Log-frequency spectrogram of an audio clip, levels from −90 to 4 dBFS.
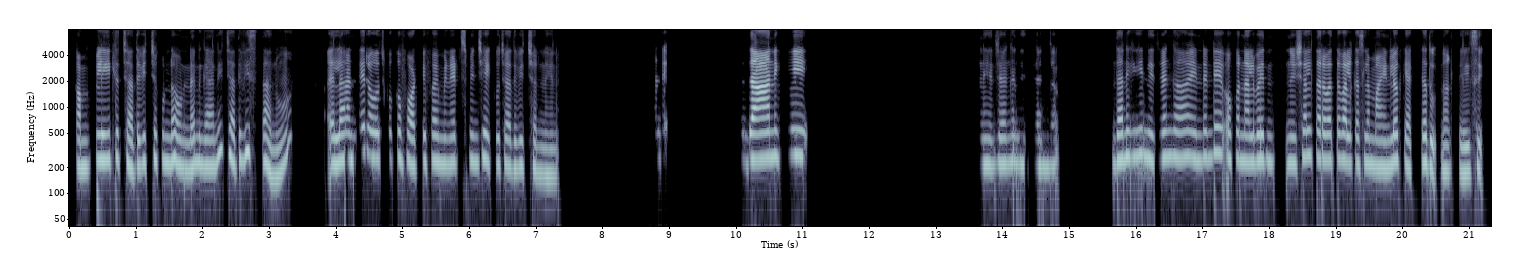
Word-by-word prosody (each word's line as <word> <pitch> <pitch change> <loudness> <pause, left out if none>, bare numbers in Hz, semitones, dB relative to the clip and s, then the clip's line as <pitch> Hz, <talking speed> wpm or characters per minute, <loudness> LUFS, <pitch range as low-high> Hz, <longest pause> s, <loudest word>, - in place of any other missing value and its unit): Complete 240 +4 +1
చదివిచ్చకుండా 225 +3 -1
ఉండను 205 +3 0
గాని 210 +7 0
చదివిస్తాను. 230 - 0 0.8
ఎలా 230 +2 +4
అంటే 240 +4 -5
రోజుకొక 255 0 -2
45 225 +2 -1
మినిట్స్ 225 +1 -3
మించి 230 +2 -3
ఎక్కువ 220 0 -7
చదివిచ్చను 200 -2 -4
నేను. 165 0 -6 1.5
అంటే 250 +2 -9 1.3
దానికి 260 +2 +7 2.7
నిజంగా, 220 +1 -2
నిజంగా. 205 0 -7 0.9
దానికి 260 +2 +2 0.2
నిజంగా 255 +2 -1 0.2
ఏంటంటే, 255 +4 -1 0.2
ఒక 255 - -10
45 235 +1 +2 0.3
నిమిషాల 225 +5 0
తర్వాత, 245 -1 +2
వాళ్ళకి 225 -1 +2
అసలు 225 +1 -2
మైండ్‌లోకి 210 +3 +1
ఎక్కదు 225 +1 0 0.2
నాకు 185 +1 -4
తెలిసి. 175 +2 0
230 Hz, 85 wpm, -24 LUFS, 210-250 Hz, 2.7 s, దానికి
